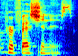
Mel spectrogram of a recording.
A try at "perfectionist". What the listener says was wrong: Perfectionist. Put the K in it. No, perfect.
